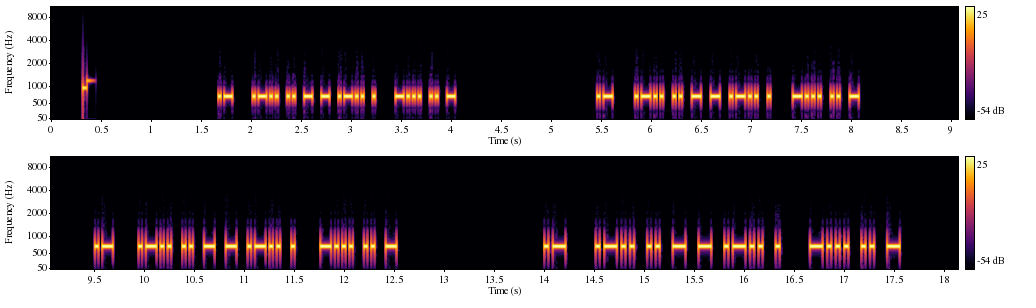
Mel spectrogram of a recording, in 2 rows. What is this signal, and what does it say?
Morse code, heard as a keyed tone, about 35 wpm, 700 Hz. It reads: A LITTLE BIT A LITTLE BIT A LITTLE BIT A LITTLE BIT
